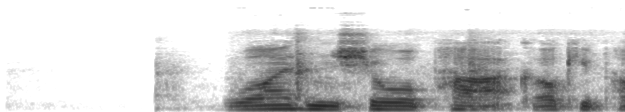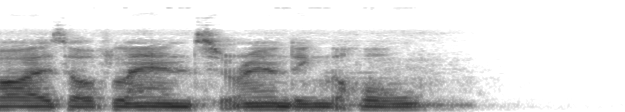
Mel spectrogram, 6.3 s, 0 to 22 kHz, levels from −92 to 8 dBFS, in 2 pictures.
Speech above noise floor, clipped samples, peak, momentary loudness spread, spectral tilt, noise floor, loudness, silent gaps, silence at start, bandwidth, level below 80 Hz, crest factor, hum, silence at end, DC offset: 72 dB; under 0.1%; -2 dBFS; 7 LU; -6.5 dB/octave; -87 dBFS; -15 LUFS; none; 1.15 s; 7.2 kHz; -56 dBFS; 14 dB; none; 0.9 s; under 0.1%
